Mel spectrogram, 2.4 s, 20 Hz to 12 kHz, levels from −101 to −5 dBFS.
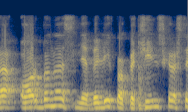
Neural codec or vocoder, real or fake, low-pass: none; real; 7.2 kHz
